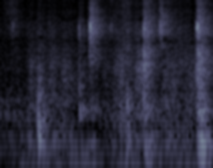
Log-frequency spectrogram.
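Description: A dog making a few short sounds in quick succession, roughly half a second apart, as it pushes its head under a sofa cushion.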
